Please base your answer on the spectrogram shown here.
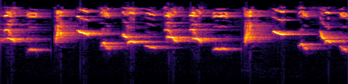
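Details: Lively oriental magpie-robin song as contest training material: rapid bright chirps and short whistled slurs, rising and falling, delivered in quick successive bursts.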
